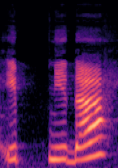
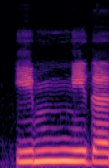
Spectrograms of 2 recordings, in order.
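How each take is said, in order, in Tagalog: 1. Binibigkas ito na may 'p' bago ang 'n'. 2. Binibigkas ito na may 'm' bago ang 'n'. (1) "hindi na po" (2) "Imnida na siya"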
